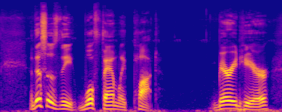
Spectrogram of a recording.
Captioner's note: none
